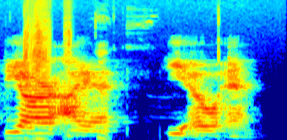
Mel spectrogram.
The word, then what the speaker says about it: Cristom: How do you spell that? – C R I S T O N. Uh, C R I S T O M. – Okay, Cristom. Okay.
